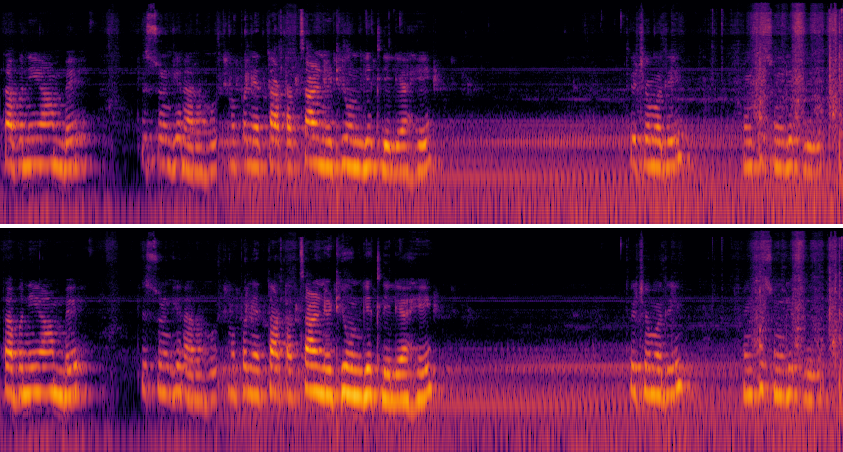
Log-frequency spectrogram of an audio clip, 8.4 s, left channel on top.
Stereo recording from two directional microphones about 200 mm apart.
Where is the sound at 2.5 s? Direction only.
25° right (ahead or behind); by 4.3 s 40° right (ahead or behind).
